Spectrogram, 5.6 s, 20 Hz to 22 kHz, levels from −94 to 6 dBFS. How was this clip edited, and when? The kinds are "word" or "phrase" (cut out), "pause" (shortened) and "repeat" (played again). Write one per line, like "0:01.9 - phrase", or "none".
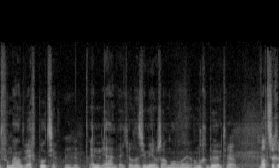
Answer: none

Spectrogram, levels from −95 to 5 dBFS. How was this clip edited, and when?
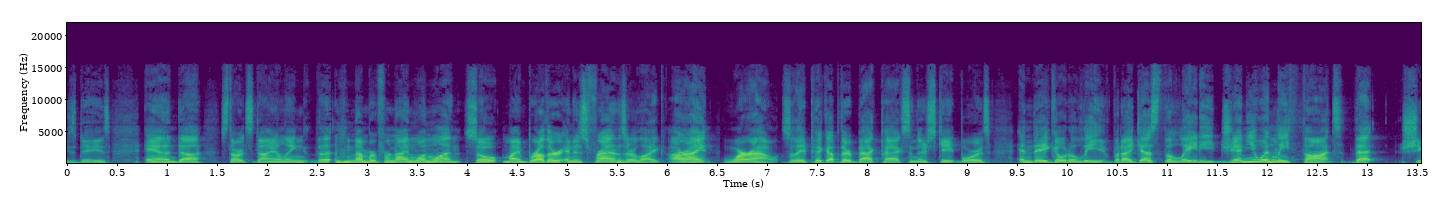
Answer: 0:06.5 - pause

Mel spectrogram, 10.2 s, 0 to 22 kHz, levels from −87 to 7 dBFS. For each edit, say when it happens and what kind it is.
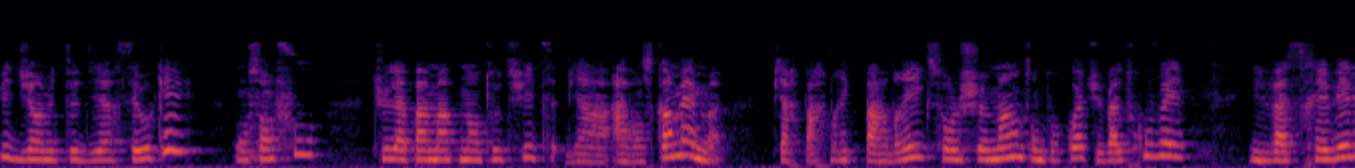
0:04.2 - word
0:06.2 - word

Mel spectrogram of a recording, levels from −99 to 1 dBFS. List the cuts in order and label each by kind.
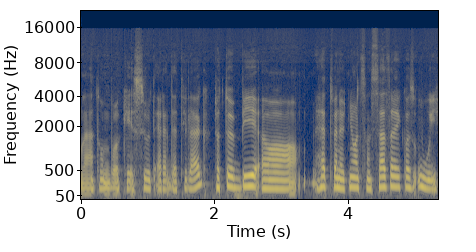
0:02.0 - word

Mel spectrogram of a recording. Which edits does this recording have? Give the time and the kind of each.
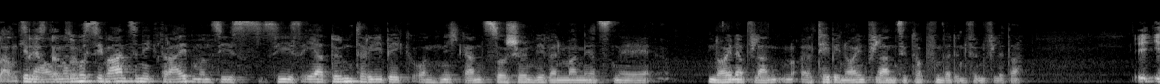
none

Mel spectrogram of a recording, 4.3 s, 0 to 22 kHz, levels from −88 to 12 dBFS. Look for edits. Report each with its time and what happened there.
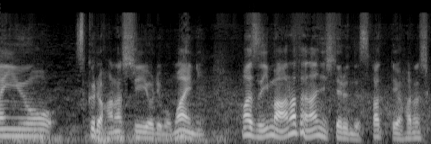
none

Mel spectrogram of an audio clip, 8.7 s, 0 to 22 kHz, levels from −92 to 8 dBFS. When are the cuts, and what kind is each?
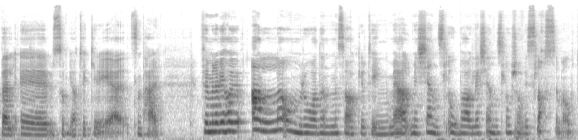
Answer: none

